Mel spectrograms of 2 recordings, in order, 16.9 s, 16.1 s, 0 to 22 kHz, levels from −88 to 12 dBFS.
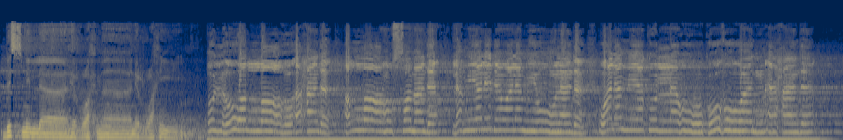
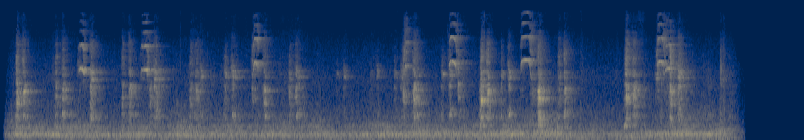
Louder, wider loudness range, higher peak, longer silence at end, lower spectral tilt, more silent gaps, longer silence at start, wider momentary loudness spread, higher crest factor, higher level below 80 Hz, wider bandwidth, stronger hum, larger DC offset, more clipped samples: first, -21 LUFS vs -30 LUFS; second, 3 LU vs 7 LU; about the same, -4 dBFS vs -6 dBFS; second, 0 s vs 1.25 s; about the same, -4 dB/octave vs -3.5 dB/octave; neither; about the same, 0 s vs 0.1 s; second, 7 LU vs 14 LU; second, 16 dB vs 26 dB; first, -28 dBFS vs -50 dBFS; second, 11.5 kHz vs 15.5 kHz; neither; neither; neither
